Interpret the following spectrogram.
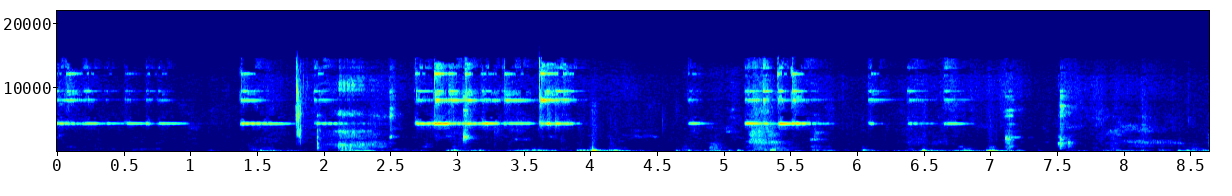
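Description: A metallic ring fades out in the first second. Then come irregular low, muffled thumps and rustles of the microphone being handled and cloth brushing near it, with a few faint metallic pings.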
